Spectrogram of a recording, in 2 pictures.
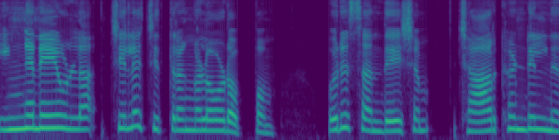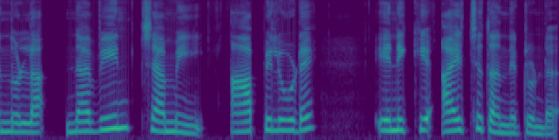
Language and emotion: Malayalam, neutral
